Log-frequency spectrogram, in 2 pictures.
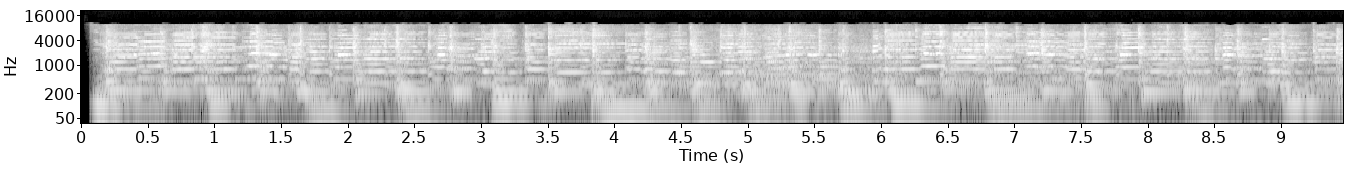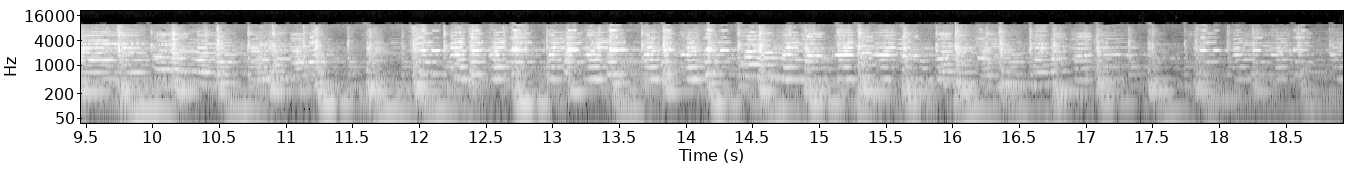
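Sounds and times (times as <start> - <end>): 
Romanian hora folk dance music: 0.0 - 18.9.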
